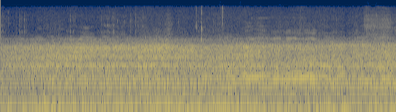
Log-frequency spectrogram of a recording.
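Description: Airliner jet departing Phoenix Sky Harbor airport bound for Atlanta, a steady loud broadband engine roar holding throughout without letup.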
